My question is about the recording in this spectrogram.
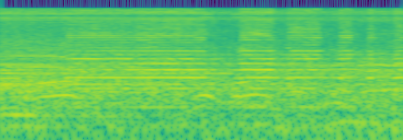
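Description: Steady roadside traffic noise from cars driving past, with people's voices mixed in.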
